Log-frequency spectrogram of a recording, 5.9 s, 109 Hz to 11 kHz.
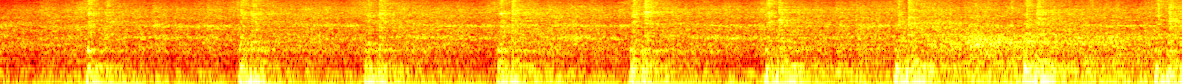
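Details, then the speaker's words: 1988 Ford Fox body drift car, first start after rewiring, in neutral: rough, lumpy running with heavy uneven chuffs like only half the cylinders firing; spark order being verified. "Cuz it sounds like we're only firing like half cylinders."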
